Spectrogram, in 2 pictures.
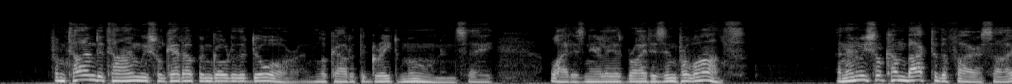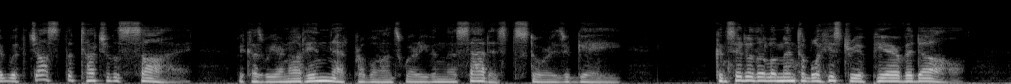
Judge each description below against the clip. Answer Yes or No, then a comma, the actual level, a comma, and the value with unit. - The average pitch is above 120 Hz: Yes, low, 135 Hz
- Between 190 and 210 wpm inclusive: Yes, average, 200 wpm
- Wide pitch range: Yes, wide, 5.8 semitones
